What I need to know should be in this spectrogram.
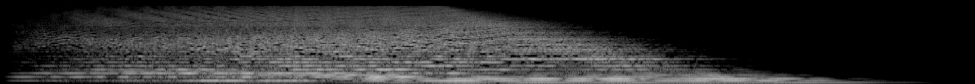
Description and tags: GremlinSineWTPadF2160bpm
Gremlin Sine WT Pad F2 - Wavetable synthesis with the synth of the same name by Ableton. Using the formant gremlin and harmonic sine wavetables and modulating the lfo speeds of the scanning wavetable to give it that slowing down effect. Followed by some light chorus and mid side eqing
